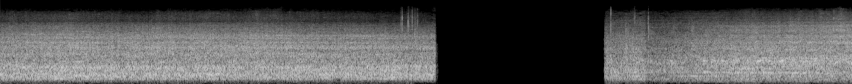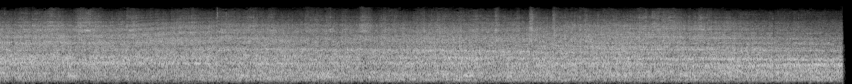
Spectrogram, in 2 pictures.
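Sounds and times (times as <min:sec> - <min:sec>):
train rumble: 0:06.1 - 0:17.0
train wheels clattering on rails: 0:06.1 - 0:17.0
wheel squeal: 0:06.6 - 0:17.0.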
